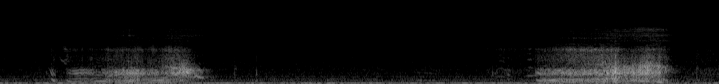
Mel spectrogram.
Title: 🐽 本日のイビキ / Snoring Sleep Sound 2025/04/22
